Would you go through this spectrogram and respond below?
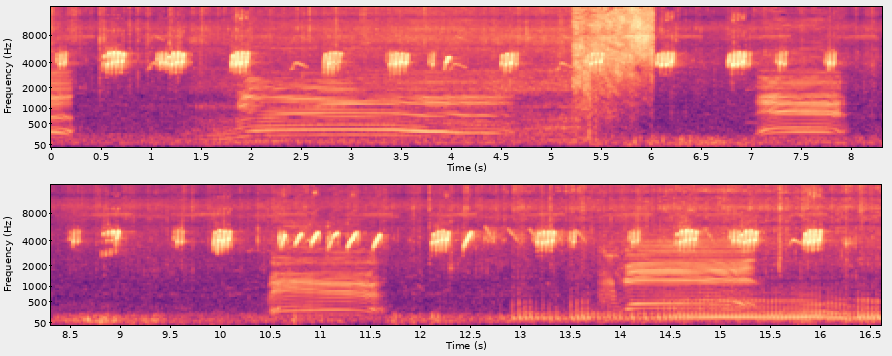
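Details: Dozens of cattle crossing a peaceful countryside road, calling in a series of moos: one long low bellow, then three shorter arched moos a few seconds apart, with constant high bird chirps and rustling footsteps behind.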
